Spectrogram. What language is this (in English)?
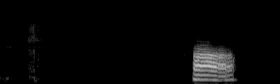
Gujarati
